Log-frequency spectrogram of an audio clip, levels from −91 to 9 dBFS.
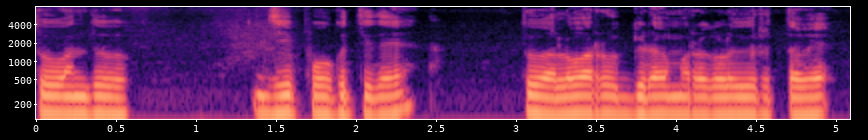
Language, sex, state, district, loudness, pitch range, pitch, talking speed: Kannada, male, Karnataka, Koppal, -15 LUFS, 85-135 Hz, 130 Hz, 85 wpm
